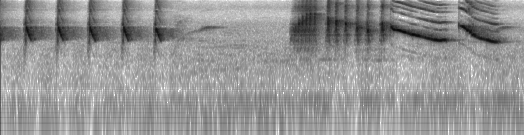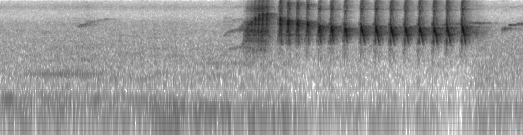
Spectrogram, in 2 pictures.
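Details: White-shouldered triller singing a tight 'ngebren' tutor song: evenly spaced sharp notes, then a buzzy burst with two falling whistles, a pause, and a long rapid trill of high chirps. Faint low background hum throughout.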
